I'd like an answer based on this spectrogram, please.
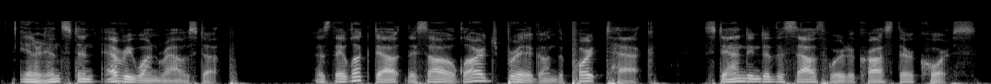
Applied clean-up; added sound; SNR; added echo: none; none; none; none.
